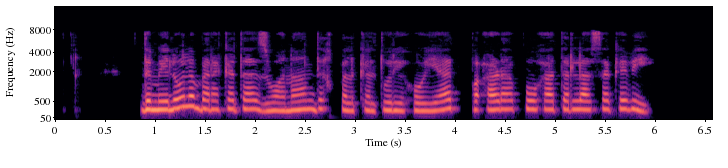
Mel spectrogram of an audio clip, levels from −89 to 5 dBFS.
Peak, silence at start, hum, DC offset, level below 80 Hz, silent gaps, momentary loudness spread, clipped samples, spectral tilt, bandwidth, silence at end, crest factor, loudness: -8 dBFS; 0.85 s; none; under 0.1%; -74 dBFS; 4.06-4.17 s; 8 LU; under 0.1%; -5.5 dB/octave; 8 kHz; 0.65 s; 18 dB; -25 LUFS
